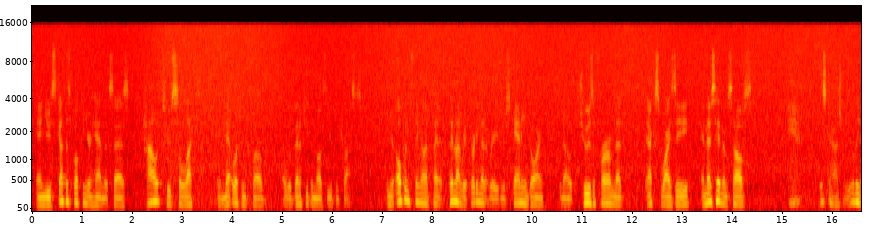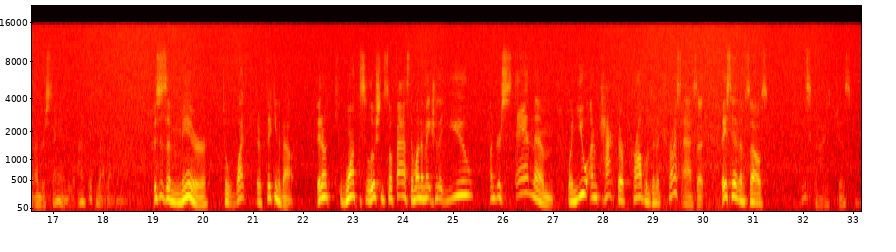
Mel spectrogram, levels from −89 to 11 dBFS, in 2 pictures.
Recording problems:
hiss; loud; throughout; 3 dB below the speech

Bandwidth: 15 kHz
